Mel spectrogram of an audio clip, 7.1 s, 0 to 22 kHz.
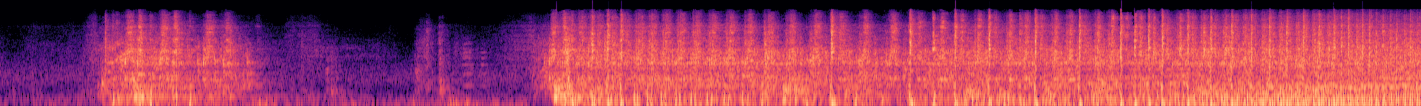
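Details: Ariens ST1128 snowblower, 11HP Tecumseh Snow King engine, after carburetor cleaning that fixed surging: catches after a couple of pulls, then settles into an even, steady single-cylinder run with no surging or hunting.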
